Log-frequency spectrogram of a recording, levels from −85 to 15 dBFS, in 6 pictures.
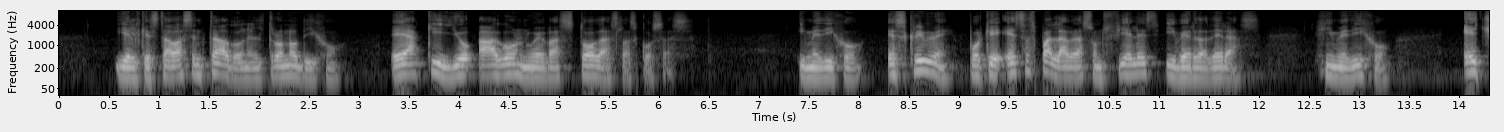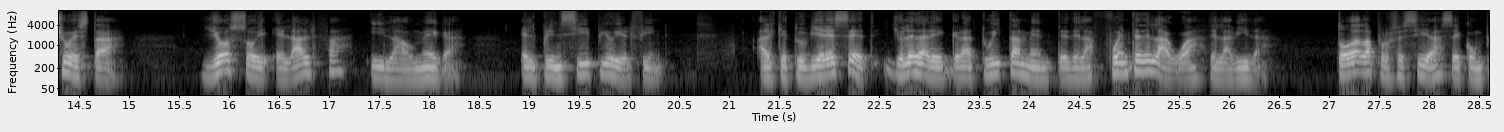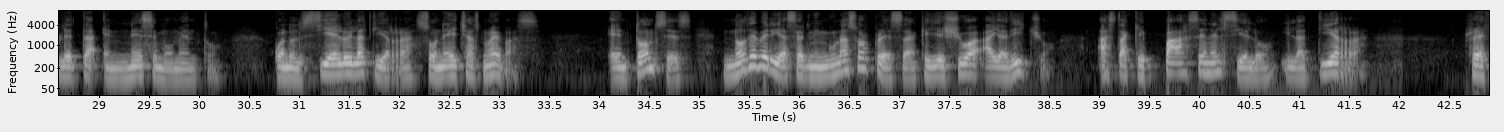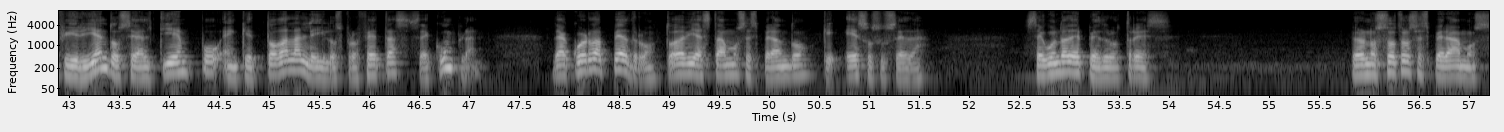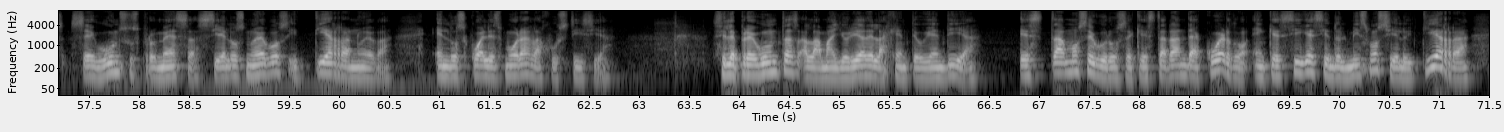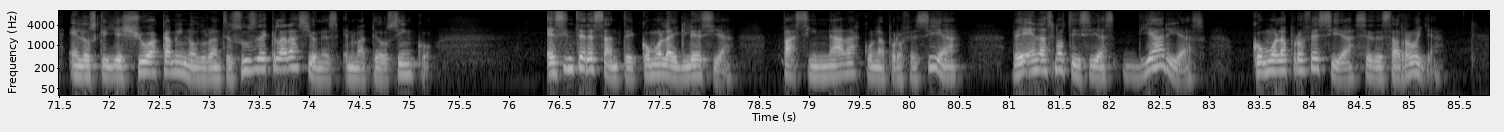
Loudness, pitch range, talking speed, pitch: -24 LUFS, 110-140 Hz, 140 wpm, 120 Hz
